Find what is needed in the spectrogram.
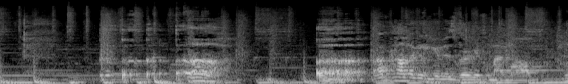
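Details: Deliberate burping by a man during an eating challenge: long, loud, voiced belches, drawn out and rumbling, with music in the background.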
